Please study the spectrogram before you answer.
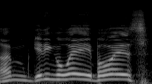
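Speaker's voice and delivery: high playful mock taunt; taunting getaway. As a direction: tease the pursuers as you pedal off. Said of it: "ring the little bell and be like".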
